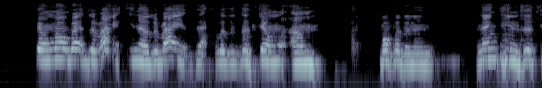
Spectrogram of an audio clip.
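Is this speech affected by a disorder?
Yes: cerebral palsy.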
